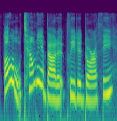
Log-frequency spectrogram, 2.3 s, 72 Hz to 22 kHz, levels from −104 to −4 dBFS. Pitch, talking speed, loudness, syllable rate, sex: 280 Hz, 180 wpm, -16 LUFS, 5.2 syllables/s, female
